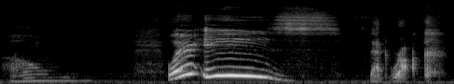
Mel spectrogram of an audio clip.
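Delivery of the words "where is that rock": slow searching. Real, not acted. Slow drawn-out odd voice.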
